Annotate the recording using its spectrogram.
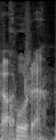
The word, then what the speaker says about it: Sakura: Nej, men om man kan de japanska uttalsreglerna så vet man att det blir såklart Sakura.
